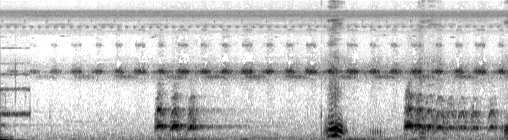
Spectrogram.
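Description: Crickets chirping in an even pulse, about three chirps a second. A lower sustained sound joins twice, about three seconds in and again near the end, and a brief sound falling in pitch comes about six and a half seconds in.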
